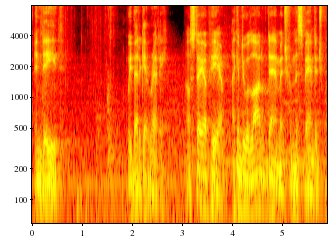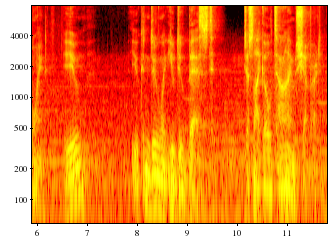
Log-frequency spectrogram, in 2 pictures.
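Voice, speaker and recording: A man playing a weary, wry alien vigilante sniper in a video game, speaking in a dry, laconic, gravelly way. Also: lively intonation, a little slow, heavily acted. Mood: calm, tactical. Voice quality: gravelly, low. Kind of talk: video game cutscene acting. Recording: music behind the voice.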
